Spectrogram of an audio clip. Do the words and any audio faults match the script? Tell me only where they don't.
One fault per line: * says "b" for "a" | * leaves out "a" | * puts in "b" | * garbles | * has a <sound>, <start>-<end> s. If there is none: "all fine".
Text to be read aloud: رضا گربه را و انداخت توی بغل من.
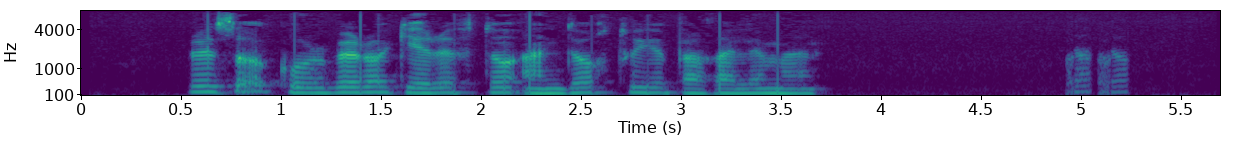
* puts in "گرفت"
* has a laugh, 4.9-5.2 s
